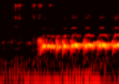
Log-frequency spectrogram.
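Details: Morning zebra dove song meant to draw replies from other birds: after a quiet start, a bubbling trilled coo begins and keeps rolling to the end, pulsing rapidly at an even pitch.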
